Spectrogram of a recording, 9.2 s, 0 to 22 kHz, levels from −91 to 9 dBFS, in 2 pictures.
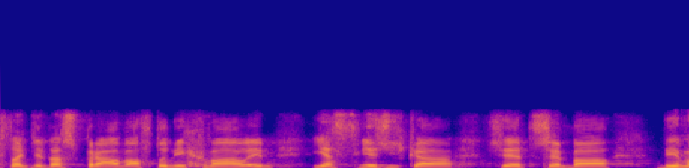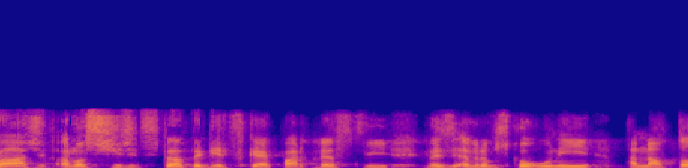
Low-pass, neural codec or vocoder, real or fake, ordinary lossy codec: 7.2 kHz; codec, 16 kHz, 2 kbps, X-Codec, HuBERT features, trained on balanced general audio; fake; Opus, 16 kbps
